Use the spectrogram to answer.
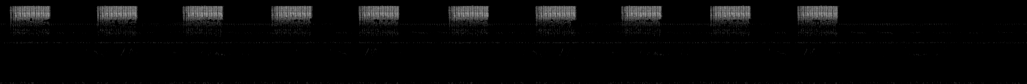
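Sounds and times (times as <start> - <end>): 
soft continuous insect hum: 0.0 - 10.2
robust shieldback katydid giving raspy high buzzes: 0.1 - 8.4.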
